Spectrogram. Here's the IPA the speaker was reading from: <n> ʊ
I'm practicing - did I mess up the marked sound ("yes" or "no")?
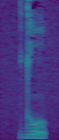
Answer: yes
